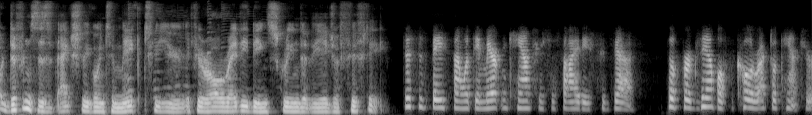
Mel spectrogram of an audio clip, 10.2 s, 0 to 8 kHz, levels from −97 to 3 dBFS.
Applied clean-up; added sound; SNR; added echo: neural mask model DeepFilterNet 3.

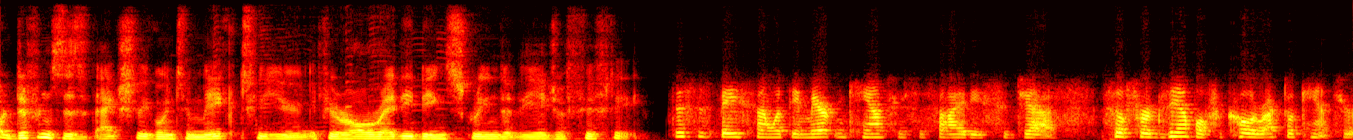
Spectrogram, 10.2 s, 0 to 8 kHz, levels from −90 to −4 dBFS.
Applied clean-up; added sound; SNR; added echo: neural separator model SepFormer DNS4.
